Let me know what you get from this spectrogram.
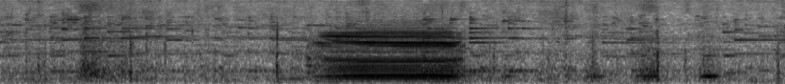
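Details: A cow gives a single loud moo lasting about a second, a rich harmonic drone that holds steady and then drops slightly at the end, with faint clinks and knocks before and after.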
